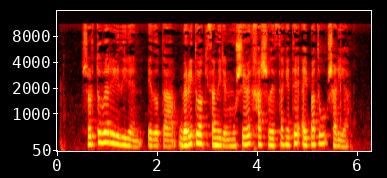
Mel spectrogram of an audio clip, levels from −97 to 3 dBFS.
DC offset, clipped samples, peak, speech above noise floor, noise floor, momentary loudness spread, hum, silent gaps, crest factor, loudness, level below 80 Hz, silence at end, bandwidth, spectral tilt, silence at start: under 0.1%; under 0.1%; -4 dBFS; 21 dB; -45 dBFS; 9 LU; none; none; 22 dB; -24 LUFS; -64 dBFS; 0.45 s; 12 kHz; -4 dB/octave; 0.5 s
